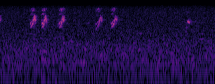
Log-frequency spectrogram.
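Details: House finch family visiting a feeder, juveniles feeding and jostling for position: a quick series of five bright, high chirps within two seconds, then a lone chirp after a pause, over faint background hiss.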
